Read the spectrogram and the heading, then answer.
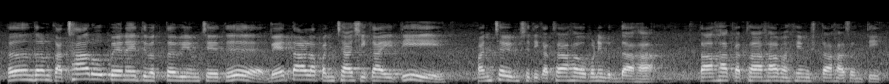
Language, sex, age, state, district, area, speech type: Sanskrit, male, 18-30, Tamil Nadu, Chennai, urban, spontaneous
